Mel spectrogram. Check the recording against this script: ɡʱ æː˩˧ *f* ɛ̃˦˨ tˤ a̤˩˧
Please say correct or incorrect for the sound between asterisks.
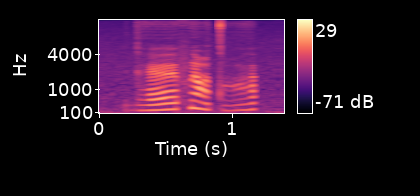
correct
